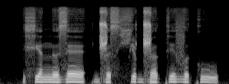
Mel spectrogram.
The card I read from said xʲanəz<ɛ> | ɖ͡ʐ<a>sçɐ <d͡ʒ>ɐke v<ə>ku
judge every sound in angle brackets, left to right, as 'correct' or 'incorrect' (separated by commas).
correct, incorrect, incorrect, correct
